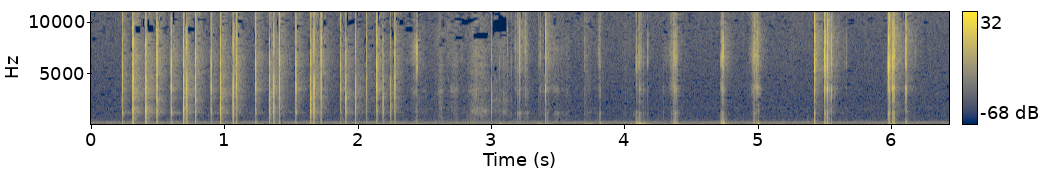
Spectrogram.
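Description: Long fingernails tap the curved dome of a small, round, hollow clear jar with a swirled blue-green pattern and a clear ridged lid, plastic or glass, as it is turned from sideways to upright. About 30 short, bright clicking taps come fast and dense for the first two seconds, then slow to sparser, heavier knocks with a dull low thump. Each tap dies away almost instantly over a faint steady hum.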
